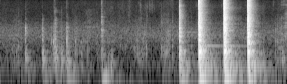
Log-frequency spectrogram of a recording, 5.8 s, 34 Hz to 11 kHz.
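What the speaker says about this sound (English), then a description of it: "this is called an impact screwdriver" A hammer strikes an impact screwdriver to loosen screws on the passenger side of a Toyota FJ40, first with several light taps and then four loud, sharp blows spaced about half a second apart.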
